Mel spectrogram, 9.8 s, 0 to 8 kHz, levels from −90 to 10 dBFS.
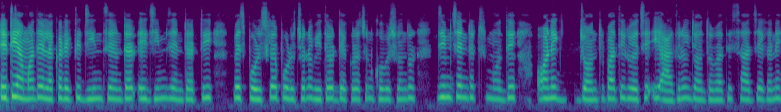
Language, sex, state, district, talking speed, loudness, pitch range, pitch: Bengali, female, Jharkhand, Jamtara, 205 wpm, -25 LUFS, 240-265 Hz, 255 Hz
